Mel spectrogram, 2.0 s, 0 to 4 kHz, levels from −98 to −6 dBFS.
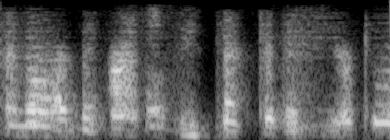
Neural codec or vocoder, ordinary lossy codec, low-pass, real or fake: codec, 44.1 kHz, 0.9 kbps, DAC; MP3, 32 kbps; 3.6 kHz; fake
